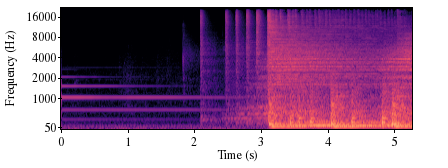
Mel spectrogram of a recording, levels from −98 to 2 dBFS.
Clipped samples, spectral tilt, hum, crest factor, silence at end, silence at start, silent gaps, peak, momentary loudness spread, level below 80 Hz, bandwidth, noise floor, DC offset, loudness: under 0.1%; -5 dB/octave; none; 18 dB; 0 s; 0 s; none; -8 dBFS; 19 LU; -58 dBFS; over 20 kHz; -55 dBFS; under 0.1%; -24 LUFS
